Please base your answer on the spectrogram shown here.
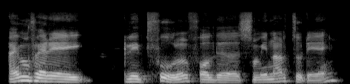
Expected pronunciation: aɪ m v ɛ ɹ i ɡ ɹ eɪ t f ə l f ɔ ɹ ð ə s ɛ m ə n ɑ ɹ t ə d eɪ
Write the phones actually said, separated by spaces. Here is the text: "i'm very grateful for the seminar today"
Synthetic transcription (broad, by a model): aɪ m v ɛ ɹ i ɡ ɹ eɪ t f ə l f ɔ ɹ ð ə s ɛ m ə n ɑ ɹ t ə d eɪ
